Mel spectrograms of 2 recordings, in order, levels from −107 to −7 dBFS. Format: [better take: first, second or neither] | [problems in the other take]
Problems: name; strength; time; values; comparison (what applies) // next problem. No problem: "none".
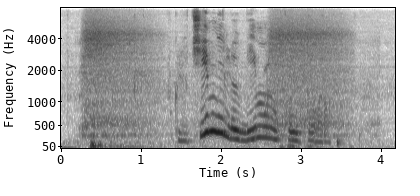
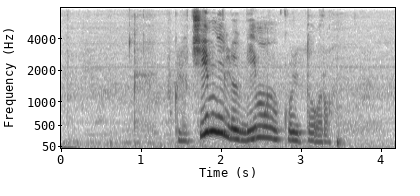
second | background sound (Hiss / Breathing); 8 dB below the speech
